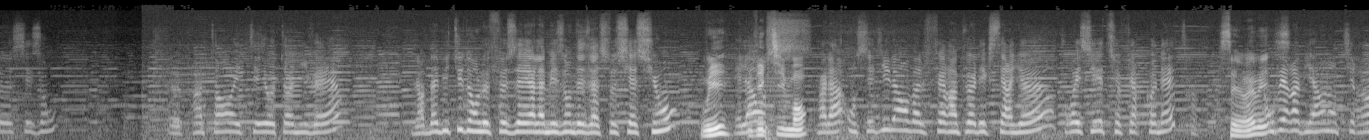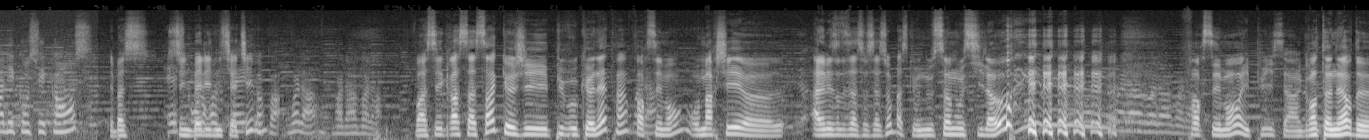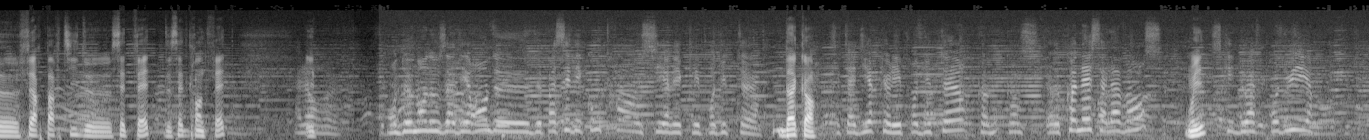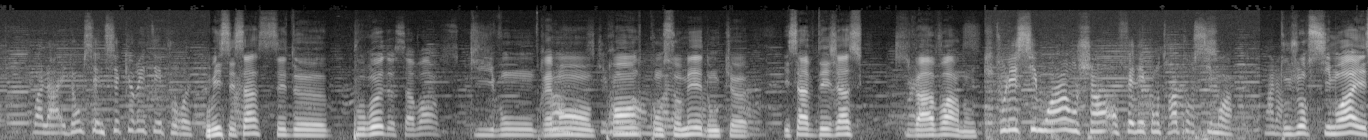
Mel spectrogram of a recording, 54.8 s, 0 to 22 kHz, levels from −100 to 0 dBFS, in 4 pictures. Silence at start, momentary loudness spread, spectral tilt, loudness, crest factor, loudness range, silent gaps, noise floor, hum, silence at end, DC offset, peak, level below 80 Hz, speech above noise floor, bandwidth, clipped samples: 0 s; 16 LU; -5.5 dB/octave; -21 LUFS; 20 dB; 8 LU; none; -47 dBFS; none; 0 s; under 0.1%; 0 dBFS; -50 dBFS; 27 dB; 16.5 kHz; under 0.1%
